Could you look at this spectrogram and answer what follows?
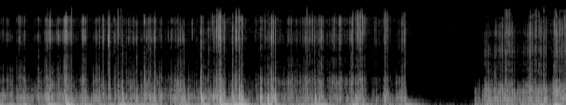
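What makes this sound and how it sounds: Pink silicone spoolie brushes, held between fingers with long purple nails, scratch black foam microphone windscreens. The result is a dense, fast, irregular bristly scratching over a deep, muffled rumble. The scratching stops for nearly a second toward the end, then starts again.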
